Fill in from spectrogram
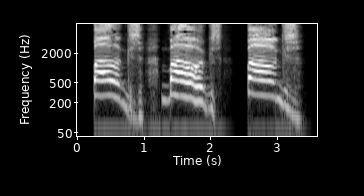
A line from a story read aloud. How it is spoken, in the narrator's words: Caleb shrieked at the top of his lungs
